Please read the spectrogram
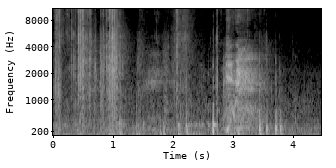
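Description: Thin Bible pages being turned by hand, with irregular rustles and crinkles and a few soft knocks.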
